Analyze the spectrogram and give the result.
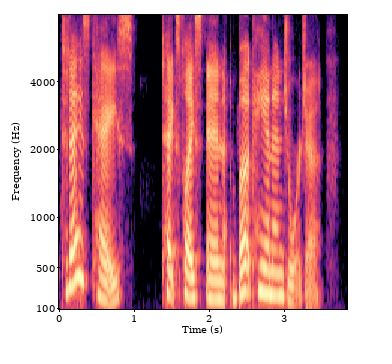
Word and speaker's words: Buchanan: Now, off the rip, I need to clarify with y'all that despite being spelled like it would be pronounced Buchanan, it is in fact Buckhannon. And Rob, if you hear me slip and say Buchanan, please call me out so I don't sound dumb. It is Buckhannon.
